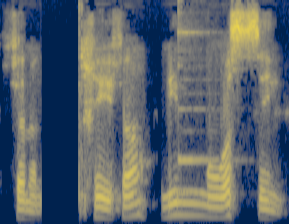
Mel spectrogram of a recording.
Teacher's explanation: موص هنا يقرأها بالتشديد، فتح الواو وتشديد الصاد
